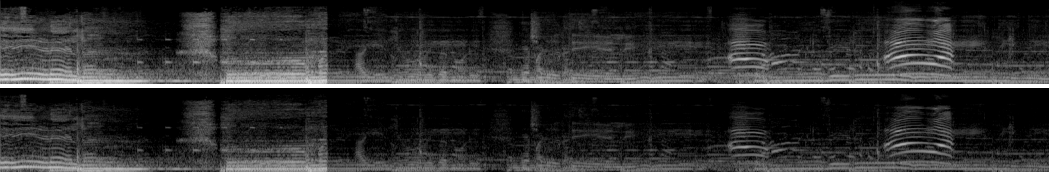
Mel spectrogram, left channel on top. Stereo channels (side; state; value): right; quieter; 8.7 dB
